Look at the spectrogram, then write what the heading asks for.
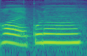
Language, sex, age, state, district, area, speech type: Goan Konkani, female, 45-60, Goa, Quepem, rural, spontaneous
